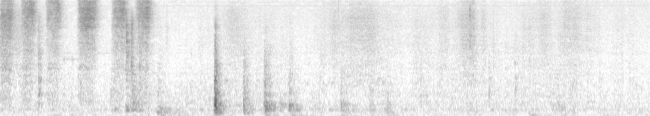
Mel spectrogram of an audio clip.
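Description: White cotton gloves rubbing against a small camera teleconverter while it is turned in the hands: a run of short brushing strokes in the first second and a half, then a sharp knock about two seconds in, followed by a few softer clicks and quieter handling.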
